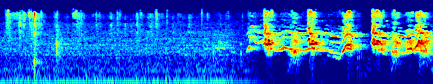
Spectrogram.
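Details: Miniature dachshund giving high, harmonic yelps and whining cries in quick bursts, each sliding up and down in pitch, starting midway after a stretch of quiet indoor hum and faint clatter.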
